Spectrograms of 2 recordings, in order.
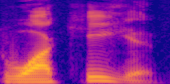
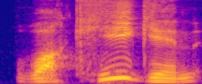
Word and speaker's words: Waukegan: That's pronounced Waukegan. Waukegan, Illinois.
